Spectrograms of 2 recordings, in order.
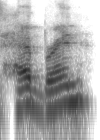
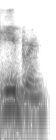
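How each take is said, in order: First: The first syllable does not sound like 'he'. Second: The first syllable sounds like the word 'he'. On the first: The speaker calls it right. "correctly is Hebron" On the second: The speaker calls it wrong. "they always say Hebron"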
